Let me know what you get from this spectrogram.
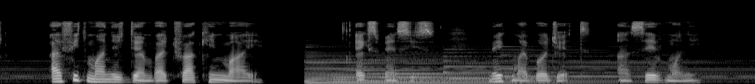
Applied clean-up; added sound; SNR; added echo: none; Piano; 12 dB; none.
